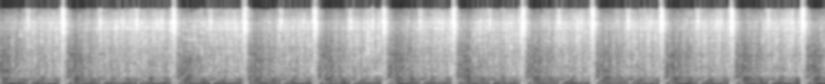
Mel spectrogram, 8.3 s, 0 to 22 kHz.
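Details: Climax water pump driven by a small engine, after the failed leather bucket washers were replaced with flat washers cut from thick rubber. Even, sharp clacking about 86 strokes a minute over a low engine drone; pumping well with plenty of pressure.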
